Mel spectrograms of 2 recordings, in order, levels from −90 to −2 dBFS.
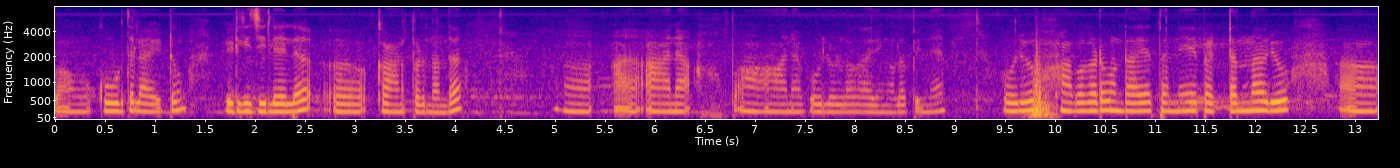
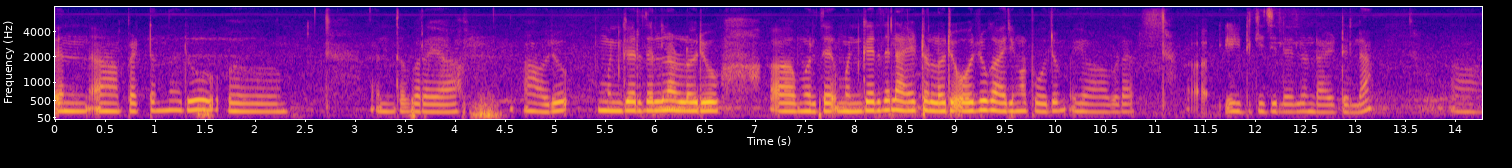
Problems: background sounds at intervals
